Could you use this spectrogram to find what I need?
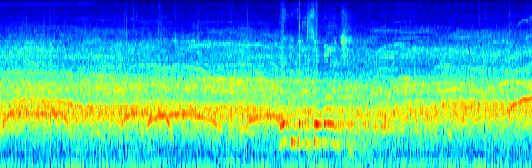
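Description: A large crowd cheers and screams loudly in an echoing arena.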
